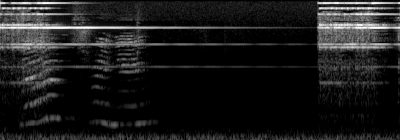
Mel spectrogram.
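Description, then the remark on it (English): A telephone rings with a short burst of warbling, rising tones over the first second, then stops, leaving a low background hum and hiss. “The phone's ringing.”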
